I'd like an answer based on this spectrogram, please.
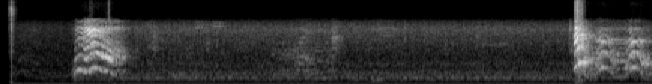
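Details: Dog filmed with a Newfoundland and a young Malamute puppy, recorded on an old cell phone: two brief high wavering whines about six seconds apart, with a steady hum and faint rustling between them.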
